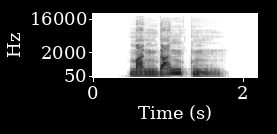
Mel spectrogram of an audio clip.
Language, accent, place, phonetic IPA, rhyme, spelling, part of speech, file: German, Germany, Berlin, [manˈdantn̩], -antn̩, Mandanten, noun, De-Mandanten.ogg
- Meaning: 1. genitive singular of Mandant 2. plural of Mandant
